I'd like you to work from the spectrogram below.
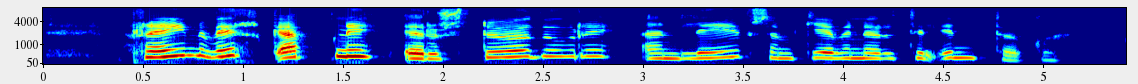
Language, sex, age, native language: Icelandic, female, 40-49, Icelandic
